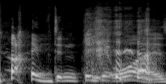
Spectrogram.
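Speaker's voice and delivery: laughing through the words; slow, laughing reply. Real, not acted. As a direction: giggle while saying it. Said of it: "Now it kinda sounds like it is".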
